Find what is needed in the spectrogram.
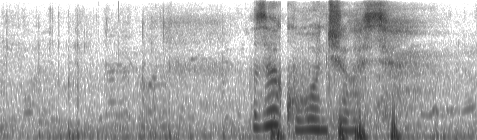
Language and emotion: Russian, sad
